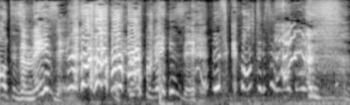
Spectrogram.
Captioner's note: laughs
